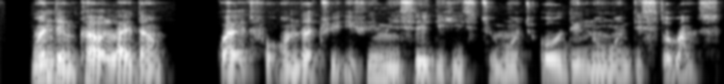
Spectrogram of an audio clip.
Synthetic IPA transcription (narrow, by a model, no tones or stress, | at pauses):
wɛ̃ndɛ̃mkʰawlaɪdãʊ̃n | kwajatfɔʔɔ̃ndatʰɹḭʔifjimĩnsediɦittʰṵmɔt͡ʃɔdenowɔ̃ndistɔbãns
